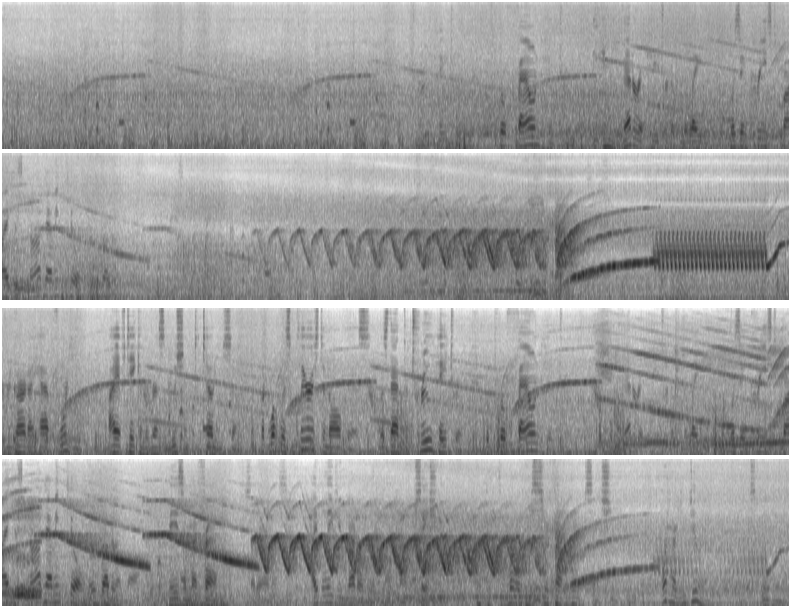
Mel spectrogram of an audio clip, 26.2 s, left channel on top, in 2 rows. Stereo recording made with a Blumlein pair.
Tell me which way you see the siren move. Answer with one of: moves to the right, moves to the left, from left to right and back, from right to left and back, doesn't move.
moves to the left.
